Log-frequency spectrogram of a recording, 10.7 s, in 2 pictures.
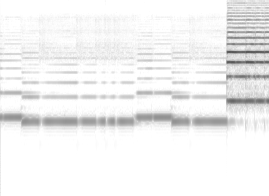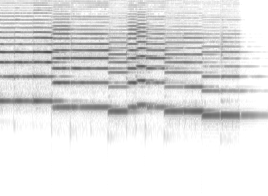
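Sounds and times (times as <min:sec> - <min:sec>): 
alto saxophone duet: 0:04.5 - 0:10.7.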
